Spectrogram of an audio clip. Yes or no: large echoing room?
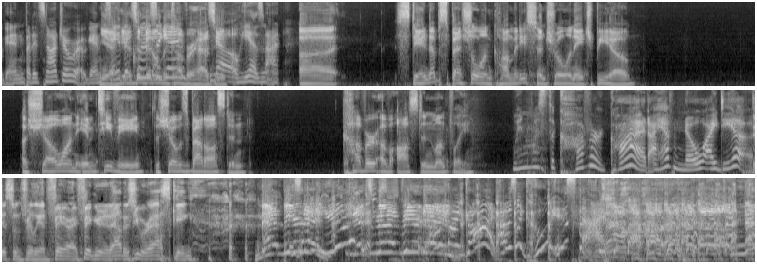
no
